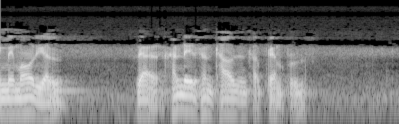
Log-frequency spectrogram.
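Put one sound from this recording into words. An elderly man speaks calmly in a muffled, old-sounding recording.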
